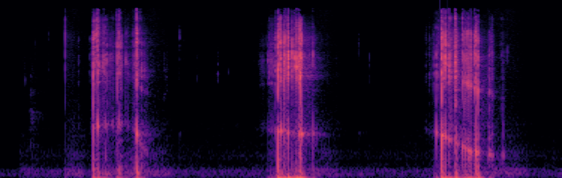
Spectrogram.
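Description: Three loud crunching bites into a carrot, each a sharp burst of crisp snapping followed by brief chewing, separated by short pauses. No one speaks.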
